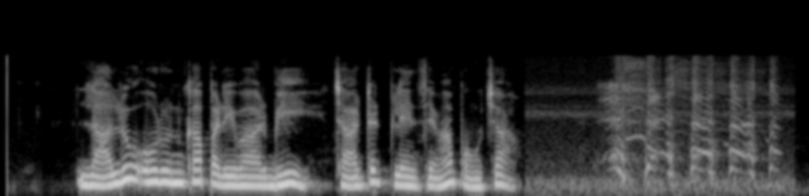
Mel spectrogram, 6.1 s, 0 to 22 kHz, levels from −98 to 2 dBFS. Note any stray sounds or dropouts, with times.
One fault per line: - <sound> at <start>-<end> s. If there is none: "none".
- cough at 4.3-5.9 s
